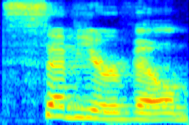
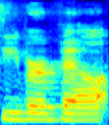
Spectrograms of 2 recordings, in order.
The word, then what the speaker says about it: Sevierville: The city reads like Sevierville, but I think it's pronounced Sevierville.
